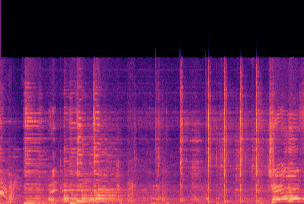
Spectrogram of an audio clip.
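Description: Live acoustic bluegrass string band playing: fiddle, mandolin, guitar and upright bass, with plucked notes. Voices come in singing near the end.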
